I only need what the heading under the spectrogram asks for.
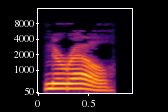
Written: narelle

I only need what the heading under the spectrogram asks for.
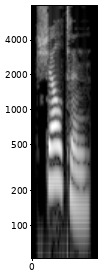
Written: shelton

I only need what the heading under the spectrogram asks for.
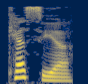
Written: kesia

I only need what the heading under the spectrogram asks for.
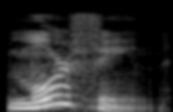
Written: morphine

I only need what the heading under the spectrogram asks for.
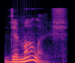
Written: demolish

